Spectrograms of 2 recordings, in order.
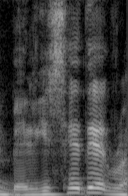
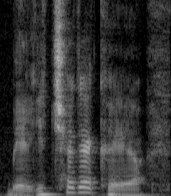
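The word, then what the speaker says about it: מלכי־צדק: 우리는 이제 멜기세덱으로 하는데 왜 세덱으로 하냐 그러면 이 히브리어를 번역한 그리스 헬라어는 츠 발음이 없어요. 파찰음이 없어요. 라틴어도. 그래서 이거를 세다카라 그랬던 거예요. 그래서 멜기세덱으로 하죠. 멜기체데크예요.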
